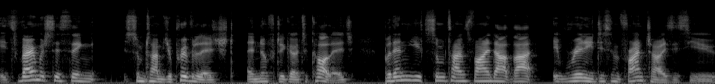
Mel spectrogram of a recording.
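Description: Very wide pitch swings from a man with a British accent, bright, sharp tone, in a very clean recording with a silent background. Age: 20s. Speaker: podcast host, web developer. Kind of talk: casual interview.

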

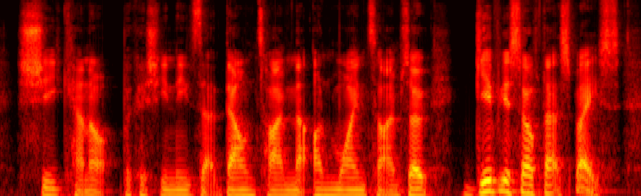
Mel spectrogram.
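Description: The recording is very clean, with a silent background. A man talks at a very fast pace in a fairly low pitch, with an English accent. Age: 30s. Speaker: fitness coach and podcast host. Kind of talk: solo podcast monologue.

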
